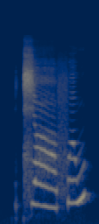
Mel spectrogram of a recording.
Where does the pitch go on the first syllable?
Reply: low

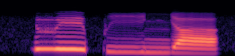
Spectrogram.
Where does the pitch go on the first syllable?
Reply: high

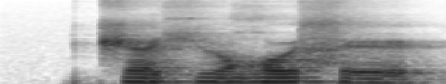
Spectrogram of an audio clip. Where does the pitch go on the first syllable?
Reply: low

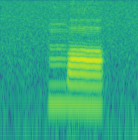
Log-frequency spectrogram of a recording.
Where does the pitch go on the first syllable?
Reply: low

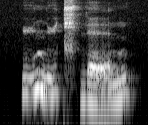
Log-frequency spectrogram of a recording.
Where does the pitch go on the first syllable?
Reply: rising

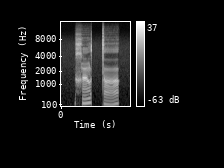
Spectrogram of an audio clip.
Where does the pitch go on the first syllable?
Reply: rising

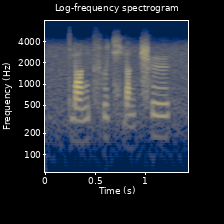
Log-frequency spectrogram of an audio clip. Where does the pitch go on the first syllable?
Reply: rising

